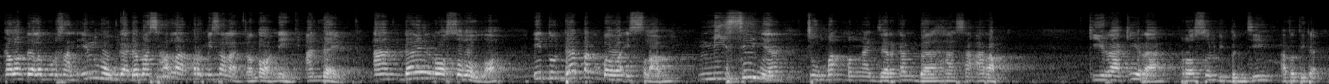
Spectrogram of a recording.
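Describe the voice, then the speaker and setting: A male preacher with a strikingly high voice delivers a lively sermon. He quizzes his audience and slips into little acted dialogues. The sound carries through an echoey hall. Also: moderate pace, a little hiss or hum. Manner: lively, asks the audience questions, acts out dialogues. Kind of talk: Islamic sermon.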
